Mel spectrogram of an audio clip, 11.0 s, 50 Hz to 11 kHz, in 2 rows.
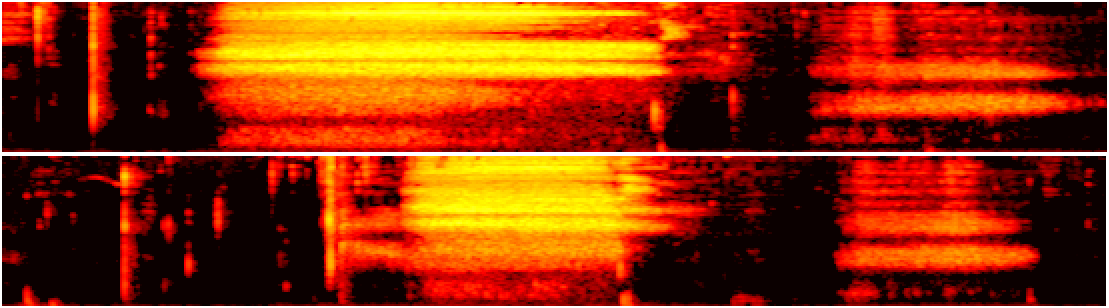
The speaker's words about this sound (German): Dampf mal raus und ich würde sagen, ich nehme jetzt einmal einen tiefen Zug vom Pinkman aus dem Juul Crown 3 und werde da so einen kleinen Erfahrungsbericht geben.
